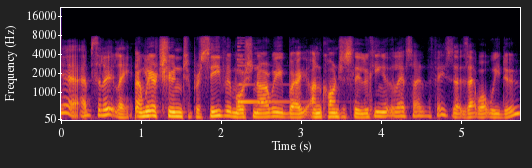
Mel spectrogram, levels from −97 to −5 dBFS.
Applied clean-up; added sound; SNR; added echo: none; Bowed string instrument; 12 dB; none.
